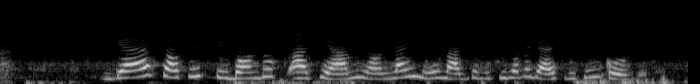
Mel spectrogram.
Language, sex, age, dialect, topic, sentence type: Bengali, female, <18, Standard Colloquial, banking, question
